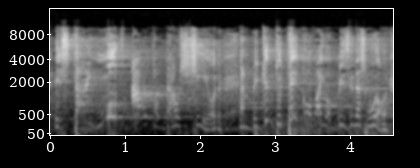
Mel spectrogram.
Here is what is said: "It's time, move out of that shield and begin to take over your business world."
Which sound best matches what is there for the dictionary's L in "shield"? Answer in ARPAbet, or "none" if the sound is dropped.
L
